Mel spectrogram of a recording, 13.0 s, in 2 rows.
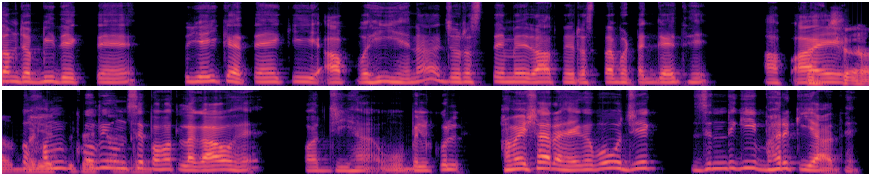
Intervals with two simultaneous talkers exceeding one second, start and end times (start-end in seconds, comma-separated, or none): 6.0-7.6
